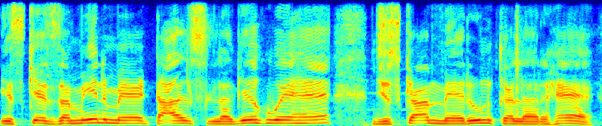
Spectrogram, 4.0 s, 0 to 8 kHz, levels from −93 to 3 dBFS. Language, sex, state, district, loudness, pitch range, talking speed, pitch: Hindi, male, Jharkhand, Ranchi, -12 LUFS, 165-195 Hz, 165 wpm, 180 Hz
